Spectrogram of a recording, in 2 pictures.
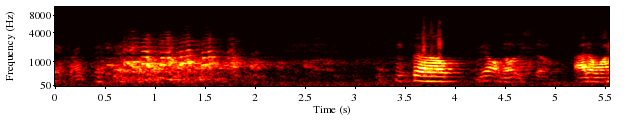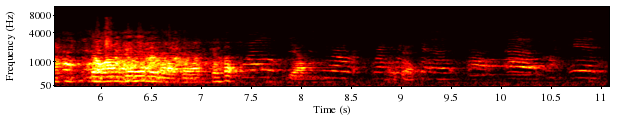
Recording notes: This podcast is a recording of a Wednesday night adult Christian education class. First Presbyterian Church in Edmond, Oklahoma.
